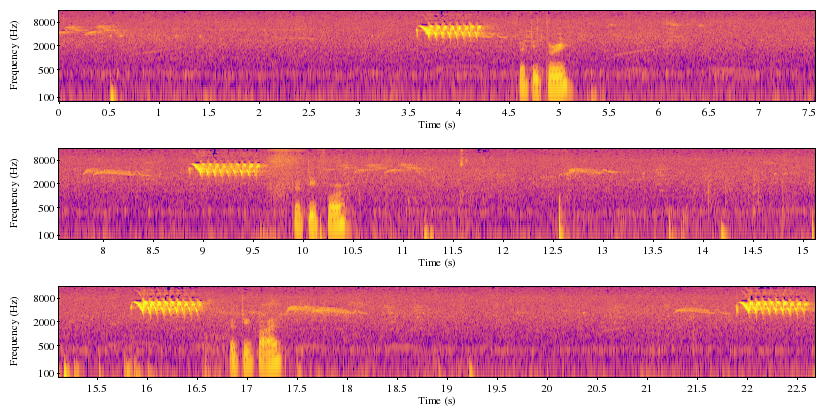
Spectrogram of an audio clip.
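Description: Four short bird calls arrive at spaced intervals, each a sharp high chirp with lower buzzy notes, over a steady low hum.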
